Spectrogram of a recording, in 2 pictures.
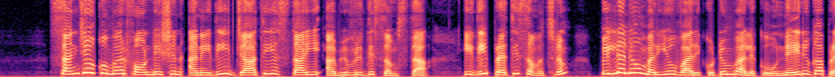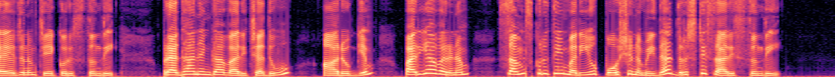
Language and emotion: Telugu, neutral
